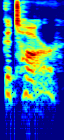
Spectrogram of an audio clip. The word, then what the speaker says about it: guitar: first syllable lizard but a word like guitar that would work guitar the dumb it's got that emphasis on the second syllable so if i could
